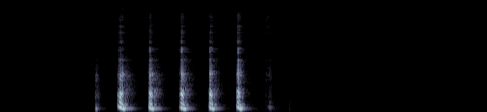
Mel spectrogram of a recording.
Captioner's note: Ketawa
